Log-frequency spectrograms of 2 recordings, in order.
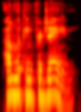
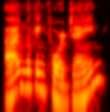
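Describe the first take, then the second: First: The voice falls at the end. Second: The voice rises at the end. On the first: The caller sounds authoritative, not asking. The speaker calls it right. "You actually want to ask it on a downswing" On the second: The caller sounds like asking a question. The speaker calls it wrong. "in a question format"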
